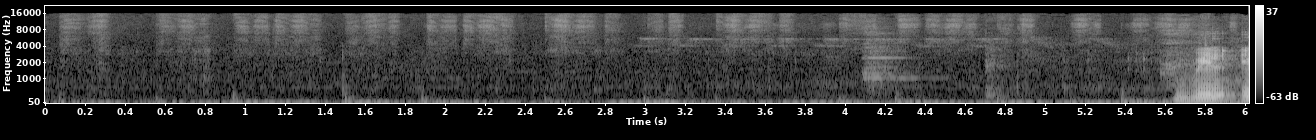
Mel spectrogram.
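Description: Marker pen writing on a whiteboard: a run of short, faint strokes as a couple of words are written, with a thin high squeak about three to five seconds in.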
